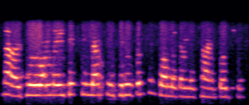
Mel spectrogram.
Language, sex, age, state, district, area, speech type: Gujarati, female, 18-30, Gujarat, Junagadh, rural, conversation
